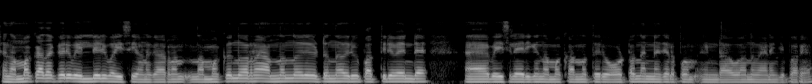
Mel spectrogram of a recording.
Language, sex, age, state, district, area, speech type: Malayalam, male, 18-30, Kerala, Kozhikode, urban, spontaneous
